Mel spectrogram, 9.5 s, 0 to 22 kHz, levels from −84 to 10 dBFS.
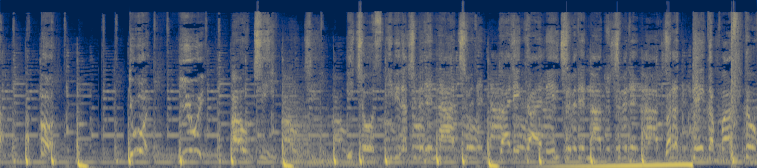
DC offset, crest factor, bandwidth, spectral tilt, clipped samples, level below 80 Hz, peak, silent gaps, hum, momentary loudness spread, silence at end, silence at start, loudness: under 0.1%; 12 dB; 17 kHz; -4.5 dB/octave; under 0.1%; -18 dBFS; 0 dBFS; none; none; 6 LU; 0 s; 0 s; -13 LUFS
